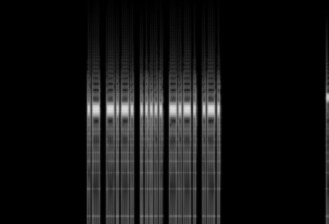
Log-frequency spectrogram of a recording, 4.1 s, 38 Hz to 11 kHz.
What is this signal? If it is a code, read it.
Morse code, heard as a keyed tone, about 40 wpm, 700 Hz. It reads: AC5CR
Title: USA Call Signs 40wpm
